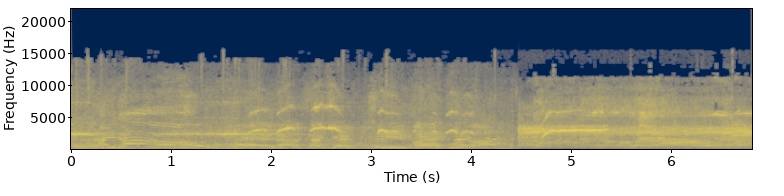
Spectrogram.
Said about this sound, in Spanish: abucheos al presidente del gobierno en funciones, Pedro Sánchez, empezaba y terminaba el desfile, un día que no es para abuchear, como dice en Onda Cero Jorge Azcón, presidente de Aragón.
